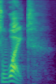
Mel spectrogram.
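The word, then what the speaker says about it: wight: It's white, pronounced the same as the color or the absence of color.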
